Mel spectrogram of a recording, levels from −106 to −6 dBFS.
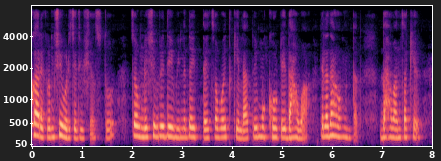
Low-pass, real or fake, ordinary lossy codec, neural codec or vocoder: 7.2 kHz; real; none; none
